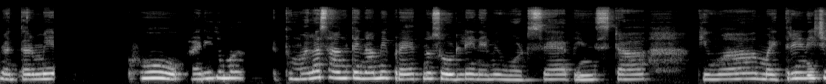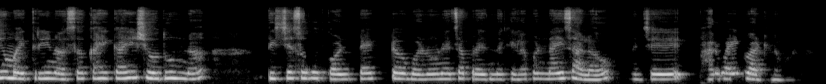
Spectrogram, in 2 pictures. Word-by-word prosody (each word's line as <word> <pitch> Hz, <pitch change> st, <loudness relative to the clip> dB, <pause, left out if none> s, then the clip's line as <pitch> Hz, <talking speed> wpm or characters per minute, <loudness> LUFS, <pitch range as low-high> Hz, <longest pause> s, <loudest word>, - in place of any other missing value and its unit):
नंतर 235 Hz, -2 st, -1 dB
मी 250 Hz, +2 st, +4 dB, 0.9 s
हो 290 Hz, +1 st, +7 dB, 0.4 s
आणि 265 Hz, +3 st, 0 dB
तुम्हा 290 Hz, 0 st, +5 dB, 0.5 s
तुम्हाला 260 Hz, +4 st, 0 dB
सांगते 290 Hz, -2 st, +5 dB
ना 275 Hz, 0 st, +1 dB
मी 290 Hz, +1 st, +4 dB
प्रयत्न 245 Hz, +1 st, -1 dB
सोडले 240 Hz, -1 st, +3 dB
नाही 230 Hz, -1 st, -4 dB
मी 235 Hz, +1 st, -3 dB
WhatsApp, 220 Hz, +2 st, 0 dB
Insta 230 Hz, +1 st, -2 dB, 0.6 s
किंवा 235 Hz, +1 st, -3 dB, 0.3 s
मैत्रिणीची 275 Hz, +5 st, +1 dB
मैत्रीण 270 Hz, 0 st, 0 dB
असं 245 Hz, +2 st, -1 dB
काही-काही 280 Hz, +2 st, 0 dB
शोधून 285 Hz, -2 st, +2 dB
ना 255 Hz, +2 st, -3 dB, 0.7 s
तिच्यासोबत 280 Hz, +1 st, +1 dB
कॉन्टॅक्ट 260 Hz, +3 st, -3 dB
अ, 260 Hz, -, +2 dB
बनवण्याचा 245 Hz, +2 st, -2 dB
प्रयत्न 240 Hz, 0 st, -2 dB
केला, 235 Hz, -1 st, -7 dB
पण 255 Hz, -1 st, -5 dB
नाही 260 Hz, +2 st, +1 dB
झाला 250 Hz, -6 st, 0 dB
हो. 225 Hz, +4 st, -2 dB
म्हणजे 470 Hz, -, -2 dB
फार 235 Hz, +2 st, -8 dB
वाईट 255 Hz, +1 st, -5 dB
वाटलं 230 Hz, -3 st, -5 dB
मला. 205 Hz, 0 st, -19 dB
255 Hz, 135 wpm, -19 LUFS, 235-280 Hz, 0.9 s, हो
